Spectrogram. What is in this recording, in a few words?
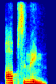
"opsonin", Indian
